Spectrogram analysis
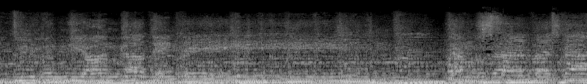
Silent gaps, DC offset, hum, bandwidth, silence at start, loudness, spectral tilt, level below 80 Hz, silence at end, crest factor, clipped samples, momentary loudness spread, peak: none; under 0.1%; none; 13 kHz; 0 s; -20 LUFS; -6 dB/octave; -24 dBFS; 0 s; 12 dB; under 0.1%; 3 LU; -8 dBFS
